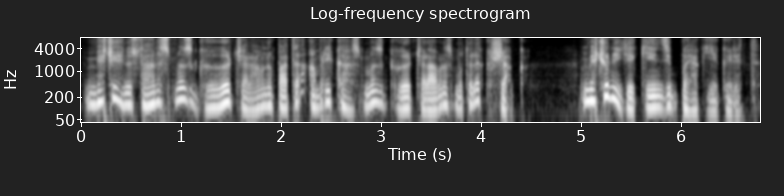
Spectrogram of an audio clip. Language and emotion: Kashmiri, fearful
